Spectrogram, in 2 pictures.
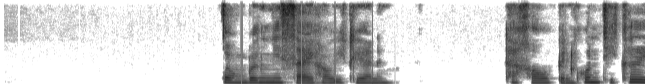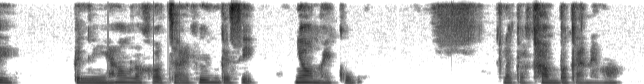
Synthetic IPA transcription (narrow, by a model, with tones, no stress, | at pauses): t̪ɔ˧˩˨ŋbɤ˧˨ŋni˧˥˨sa˨˦jkʰa˧˩wʔiː˨˩k̚lʰɯ˧ɐnɯ˨ŋ | t̪ʰaː˧˨kʰa˧˦wpe˨nkʰo˧˥˨nt̪ʰiː˧˨kʰɤː˧˥˨j | pe˨nːiː˨˦ɦa˧˨wlɛː˧˩wkʰa˧˩wt͡ɕaː˧jkʰɯː˧˥˨nka˧˩si˧˦ | ɲɔː˧˨mha˨˩jku˧˩˨ | lɛː˧˩˨wka˧˩kʰa˧˨mpa˧ka˨nha˨˩jbɔ˧˦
